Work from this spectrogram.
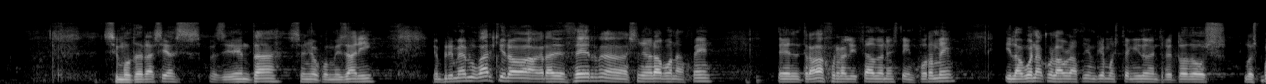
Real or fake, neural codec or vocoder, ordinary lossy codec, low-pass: fake; codec, 16 kHz, 4 kbps, X-Codec, HuBERT features, trained on general audio; MP3, 64 kbps; 7.2 kHz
